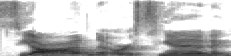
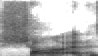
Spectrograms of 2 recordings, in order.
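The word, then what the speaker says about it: Sian: I believe I pronounced that Cian Gilbert, but it's actually an Irish name pronounced Sean. So Sean Gilbert's new thriller, She Started It, is about a bachelorette trip gone wrong in the Bahamas.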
